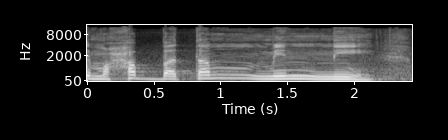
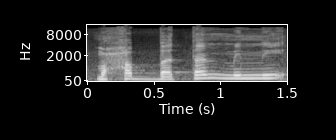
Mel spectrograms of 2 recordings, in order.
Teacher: दो ज़बर की तनवीन को मिन की मीम के साथ मिलाएंगे, मीम की आवाज़ को गुन्ने के साथ अदा किया जाएगा। इसे मुहब्बतम मिन्नी, मुहब्बतन मिन्नी गलत है, मुहब्बतम मिन्नी मीम की आवाज़ गुन्ने के साथ अदा होगी।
